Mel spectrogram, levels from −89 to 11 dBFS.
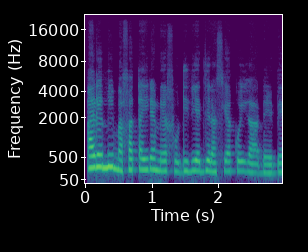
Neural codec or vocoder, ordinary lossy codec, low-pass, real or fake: codec, 44.1 kHz, 2.6 kbps, DAC; none; 19.8 kHz; fake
